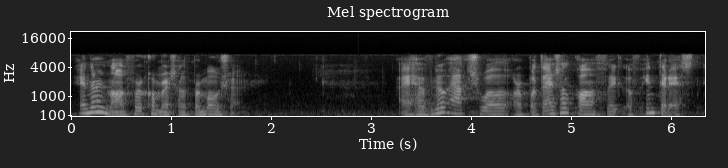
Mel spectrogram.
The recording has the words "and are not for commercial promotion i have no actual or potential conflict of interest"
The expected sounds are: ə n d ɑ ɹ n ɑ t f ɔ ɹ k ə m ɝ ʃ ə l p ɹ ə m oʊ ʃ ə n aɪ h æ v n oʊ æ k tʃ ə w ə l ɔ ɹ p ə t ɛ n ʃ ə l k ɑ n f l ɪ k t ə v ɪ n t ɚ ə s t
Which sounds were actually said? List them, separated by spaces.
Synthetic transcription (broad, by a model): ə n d ɑ ɹ n ɑ t f ɔ ɹ k ə m ɝ ʃ ə l p ɹ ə m oʊ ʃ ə n aɪ h æ v n oʊ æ k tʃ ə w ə l ɔ ɹ p ə t ɛ n ʃ ə l k ɑ n f l ɪ k t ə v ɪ n t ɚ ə s t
